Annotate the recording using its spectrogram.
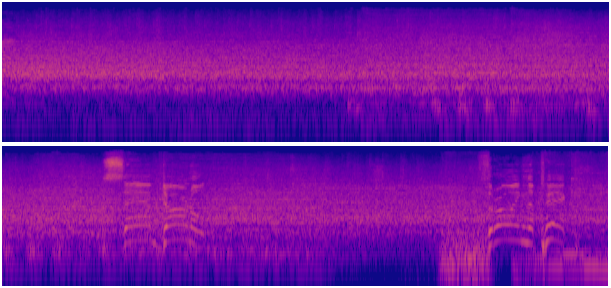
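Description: Large stadium crowd cheering in a steady roar as the home team intercepts a pass. Near the end, music with a low beat comes in.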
